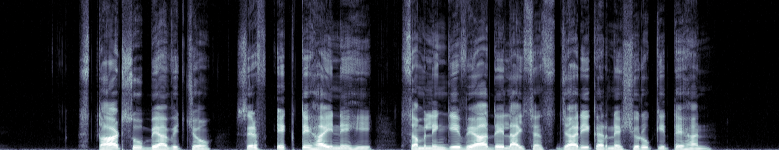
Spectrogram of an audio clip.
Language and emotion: Punjabi, neutral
